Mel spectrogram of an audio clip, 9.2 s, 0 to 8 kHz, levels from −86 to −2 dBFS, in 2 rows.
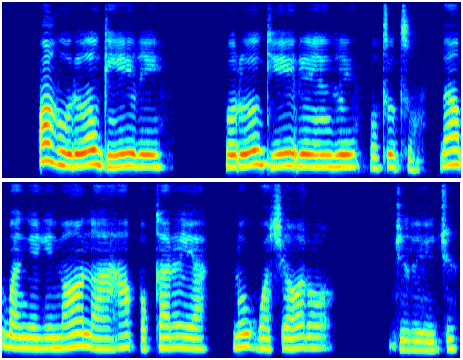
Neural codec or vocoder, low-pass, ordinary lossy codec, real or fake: codec, 16 kHz, 1 kbps, FunCodec, trained on Chinese and English, 50 frames a second; none; none; fake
